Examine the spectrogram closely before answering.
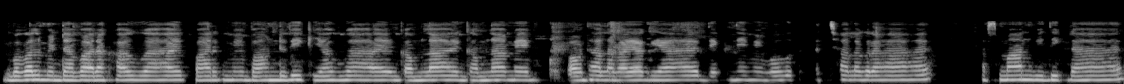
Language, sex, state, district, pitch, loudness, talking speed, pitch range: Hindi, female, Bihar, Purnia, 200 Hz, -20 LUFS, 175 wpm, 195-205 Hz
